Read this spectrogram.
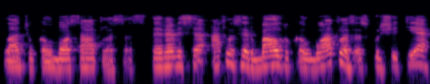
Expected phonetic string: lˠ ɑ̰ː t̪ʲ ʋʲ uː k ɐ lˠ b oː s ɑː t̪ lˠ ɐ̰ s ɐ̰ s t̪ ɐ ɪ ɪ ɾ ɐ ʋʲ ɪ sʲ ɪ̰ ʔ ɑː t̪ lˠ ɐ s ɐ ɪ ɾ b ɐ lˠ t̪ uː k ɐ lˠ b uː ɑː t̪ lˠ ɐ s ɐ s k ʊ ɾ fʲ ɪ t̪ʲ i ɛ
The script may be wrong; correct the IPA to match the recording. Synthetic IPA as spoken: lˠ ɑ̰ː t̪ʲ ʋʲ uː k ɐ lˠ b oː s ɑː t̪ lˠ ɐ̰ s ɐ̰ s t̪ ɐ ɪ ɪ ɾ ɐ ʋʲ ɪ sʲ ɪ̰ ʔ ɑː t̪ lˠ ɐ s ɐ ɪ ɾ b ɐ lˠ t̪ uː k ɐ lˠ b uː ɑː t̪ lˠ ɐ s ɐ s k ʊ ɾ ʃʲ ɪ t̪ʲ i ɛ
